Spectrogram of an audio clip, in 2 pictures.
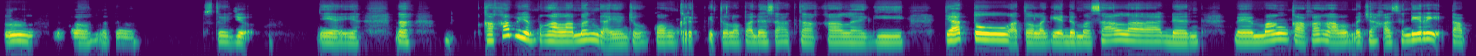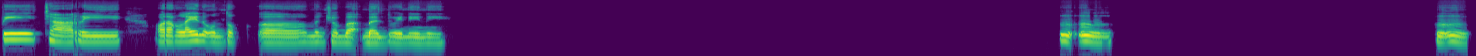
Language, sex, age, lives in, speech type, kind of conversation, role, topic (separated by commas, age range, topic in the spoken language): Indonesian, female, 45-49, Indonesia, conversation, podcast, host, Menurutmu, seberapa penting meminta bantuan saat sedang terpuruk?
